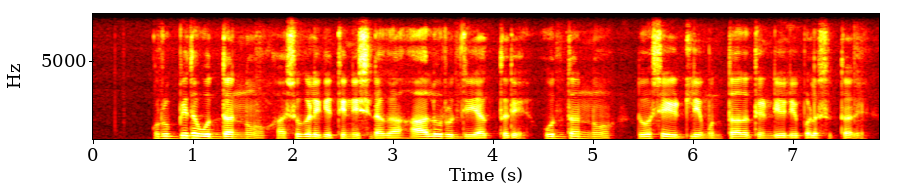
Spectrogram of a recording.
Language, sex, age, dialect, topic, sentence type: Kannada, male, 18-24, Mysore Kannada, agriculture, statement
